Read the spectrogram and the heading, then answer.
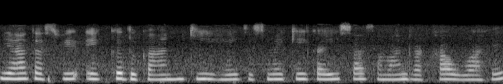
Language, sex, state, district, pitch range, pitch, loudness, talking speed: Hindi, female, Uttar Pradesh, Budaun, 230-250 Hz, 240 Hz, -19 LUFS, 155 wpm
